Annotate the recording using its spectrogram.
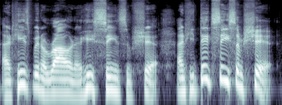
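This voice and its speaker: Young guy podcast chat, medium pitch, dry sound, swears a lot and rants in questions. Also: normal speed, no room sound. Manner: sweary, animated griping with rhetorical questions. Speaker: podcast co-host. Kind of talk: casual chat about animation and games.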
